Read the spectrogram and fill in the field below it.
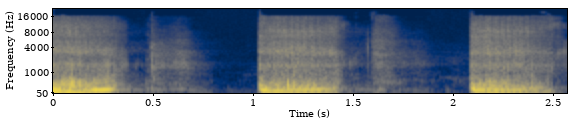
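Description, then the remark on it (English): A voice imitates a car stereo's rattling bass with three loud, buzzy, sputtering bursts, each followed by a shorter, softer rattle, repeated in a steady rhythm with brief silences between. “That's how your car sounds. Your bass is horrible. It's rattling.”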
